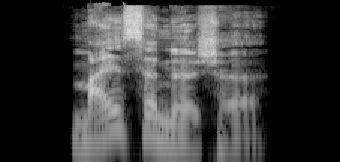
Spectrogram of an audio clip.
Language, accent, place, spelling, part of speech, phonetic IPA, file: German, Germany, Berlin, meißenische, adjective, [ˈmaɪ̯sənɪʃə], De-meißenische.ogg
- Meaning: inflection of meißenisch: 1. strong/mixed nominative/accusative feminine singular 2. strong nominative/accusative plural 3. weak nominative all-gender singular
